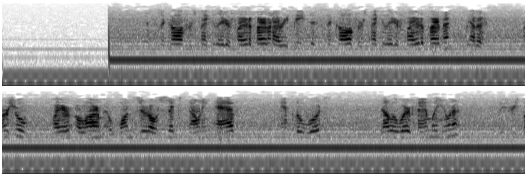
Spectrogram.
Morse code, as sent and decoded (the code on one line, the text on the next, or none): none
